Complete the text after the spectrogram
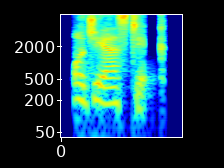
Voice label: "orgiastic", Indian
